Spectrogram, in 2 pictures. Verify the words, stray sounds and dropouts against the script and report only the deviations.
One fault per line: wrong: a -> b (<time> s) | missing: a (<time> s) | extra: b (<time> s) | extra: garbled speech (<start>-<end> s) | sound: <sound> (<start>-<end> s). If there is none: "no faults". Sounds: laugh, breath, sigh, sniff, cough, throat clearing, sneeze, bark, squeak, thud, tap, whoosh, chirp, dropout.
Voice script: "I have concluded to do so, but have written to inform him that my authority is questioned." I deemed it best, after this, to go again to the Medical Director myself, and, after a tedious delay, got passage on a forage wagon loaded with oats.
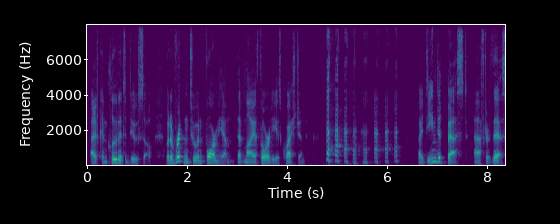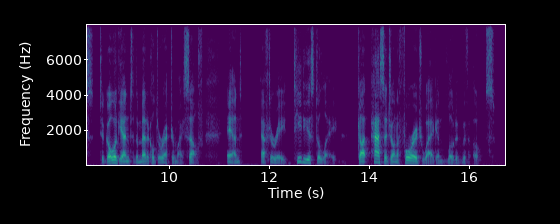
sound: laugh (4.8-6.3 s)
